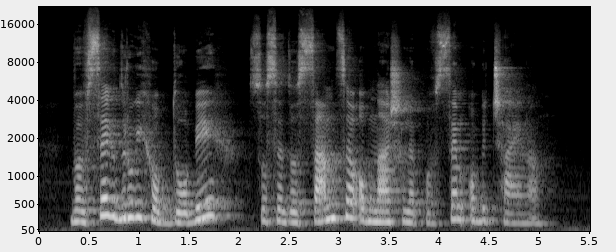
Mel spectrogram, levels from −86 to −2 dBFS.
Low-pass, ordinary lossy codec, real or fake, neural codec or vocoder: none; none; real; none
